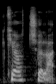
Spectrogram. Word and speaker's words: chiocciola: This one is actually, yeah, chiocciola.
